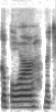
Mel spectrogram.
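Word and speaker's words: Gabor Maté: Gabor Mate, I think is how you say his last name, from Canada.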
